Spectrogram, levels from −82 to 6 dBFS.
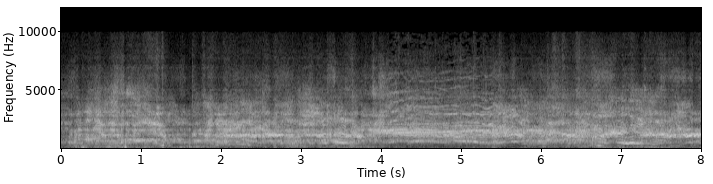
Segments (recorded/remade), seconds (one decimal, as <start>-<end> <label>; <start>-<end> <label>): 0.0-4.1 remade; 4.1-5.4 recorded; 5.4-8.0 remade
